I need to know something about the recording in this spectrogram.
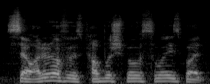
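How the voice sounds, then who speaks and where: A man's voice: mid-range voice, fairly even intonation, fast talker. A young man co-hosting a casual live-stream chat about old music, loose and joking, with many fillers. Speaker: co-host.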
